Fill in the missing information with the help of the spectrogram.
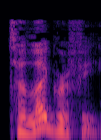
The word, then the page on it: telegraphy: British English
